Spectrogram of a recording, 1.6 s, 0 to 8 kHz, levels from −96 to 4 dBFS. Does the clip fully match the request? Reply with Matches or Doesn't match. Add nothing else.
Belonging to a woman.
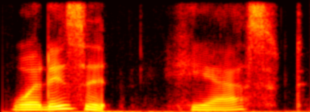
Matches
